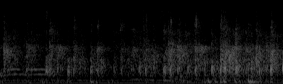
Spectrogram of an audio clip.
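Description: Steady applause from a crowd, a dense wash of many hands clapping at an even level throughout, fairly soft overall, with no one speaking over it.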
